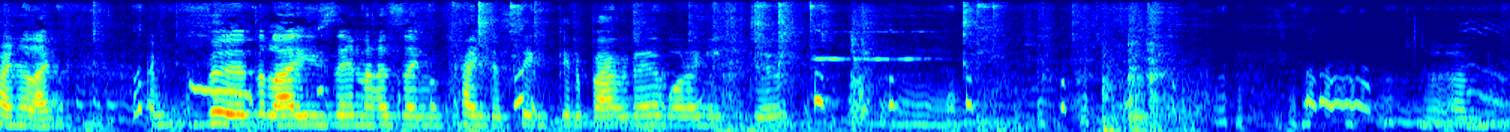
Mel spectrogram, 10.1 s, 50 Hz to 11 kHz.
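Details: Chorus of 18-day-old Dalmatian puppies: dense trembling whines packed together for the first half, thinning into softer scattered squeaks and quiet whimpers later.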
